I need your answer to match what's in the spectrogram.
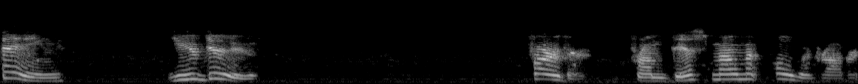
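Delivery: threatening, menacing, scary voice. Addressing Robert directly: scary voice. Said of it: "She's using her scary voice".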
